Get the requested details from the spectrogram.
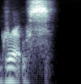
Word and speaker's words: Grose: His name, G-R-O-S-E, but I'm pronouncing it gross.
